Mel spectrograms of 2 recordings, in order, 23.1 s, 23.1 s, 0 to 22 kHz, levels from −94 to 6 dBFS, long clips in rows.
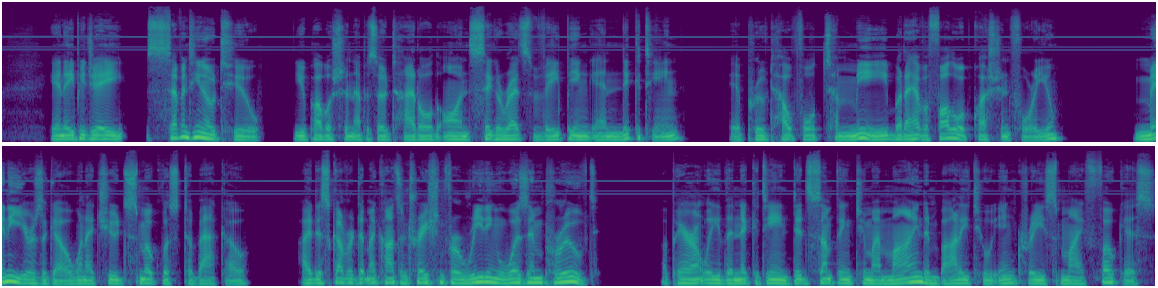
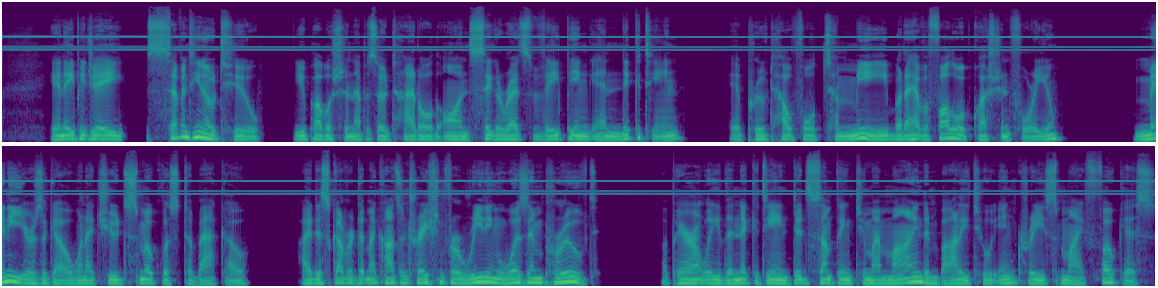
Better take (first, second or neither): first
